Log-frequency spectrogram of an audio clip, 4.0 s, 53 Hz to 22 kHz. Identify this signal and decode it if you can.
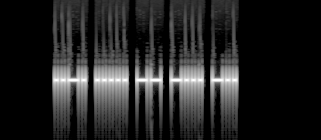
Morse code, heard as a keyed tone, about 28 wpm, 700 Hz. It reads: F5MBD
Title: DXCC-100 Call Signs - 5 Characters - 28wpm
